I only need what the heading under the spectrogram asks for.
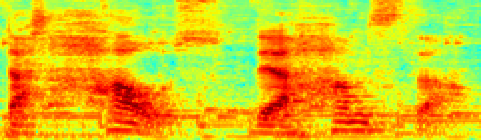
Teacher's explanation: La H siempre también al principio de la palabra se va a pronunciar como un suspiro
